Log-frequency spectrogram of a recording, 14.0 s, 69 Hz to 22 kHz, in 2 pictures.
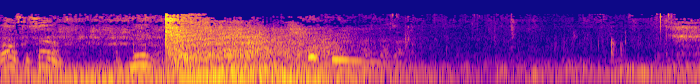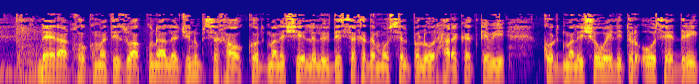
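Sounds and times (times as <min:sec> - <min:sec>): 
low steady drone: 0:00.0 - 0:08.1
speech: 0:00.2 - 0:04.1, 0:07.4 - 0:13.9
artillery fire on the outskirts of Mosul during a military offensive: 0:01.6 - 0:03.6.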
